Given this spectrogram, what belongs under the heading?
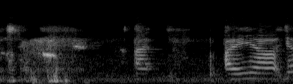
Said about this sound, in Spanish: algo pasa que te escuchamos con mucho ruido, no sé si puedas mejorar la señal, ahí creo que está rozando el teléfono con la camisa o con algo.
